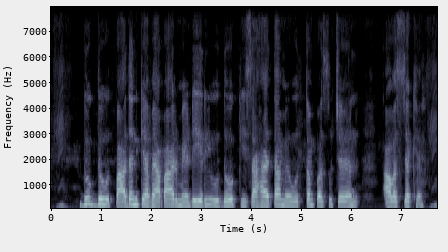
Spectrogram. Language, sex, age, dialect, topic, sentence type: Hindi, female, 18-24, Kanauji Braj Bhasha, agriculture, statement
